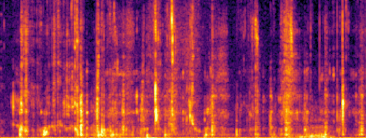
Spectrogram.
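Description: A strip of bacon being bitten into and chewed close to the microphone, with many irregular crunches and crackles.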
